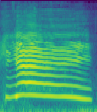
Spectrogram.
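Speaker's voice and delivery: long, high, loud hurrah; crowd's jubilant yell; cheering. A narrator's reading. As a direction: hold out a gleeful cheer. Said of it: "the crowd cheered".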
